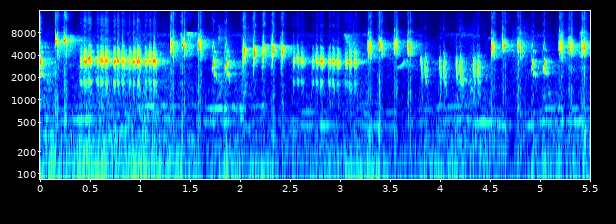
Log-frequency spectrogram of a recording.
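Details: Clamorous reed warbler pouring out harsh, sharp song: grating churrs mixed with high clipped notes, repeated several times a second without a break.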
